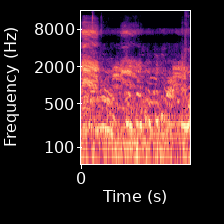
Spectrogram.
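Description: A bird's harsh calls, loudest at the very start and then repeated about once a second, over a murmur of people's voices.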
